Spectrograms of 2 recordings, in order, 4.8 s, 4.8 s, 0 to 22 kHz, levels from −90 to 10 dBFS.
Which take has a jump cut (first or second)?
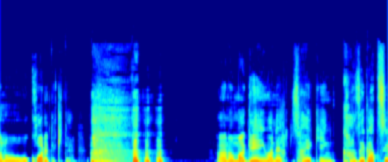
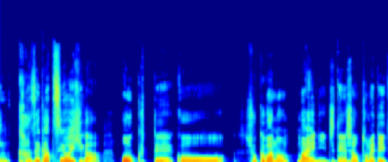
first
